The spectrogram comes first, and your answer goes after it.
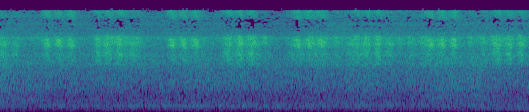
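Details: Many crickets calling loudly in woods at night, high pulsed trills surging about every second above a steady insect drone, with a faint low hum beneath.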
